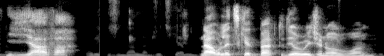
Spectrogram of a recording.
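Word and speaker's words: Yahweh: the phonms the pronunciation pronunciation is equal V. It is V Y H V H. So it is Yava.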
